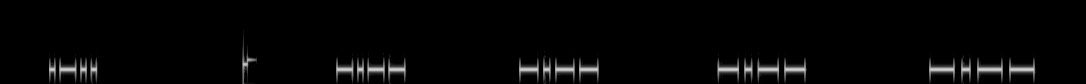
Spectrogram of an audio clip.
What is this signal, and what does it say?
Morse code, heard as a keyed tone, about 20 wpm, spaced as for 6 wpm, 700 Hz. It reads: L YYYY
